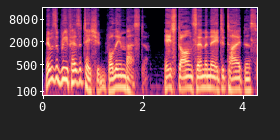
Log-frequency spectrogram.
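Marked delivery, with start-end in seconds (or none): none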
